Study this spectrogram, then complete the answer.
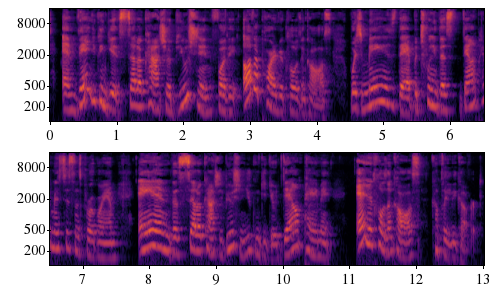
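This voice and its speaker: A woman talks at a fairly quick pace. Her medium-pitched voice has lively intonation. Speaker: realtor. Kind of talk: tutorial. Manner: fast.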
